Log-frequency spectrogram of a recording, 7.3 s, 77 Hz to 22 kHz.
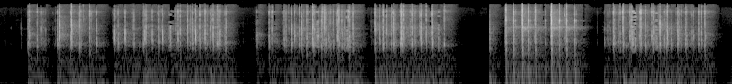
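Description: Mechanical typing on an FL Sports CMK99 keyboard with TTC Goldpink V2 switches: bursts of quick, crisp clacks in dense runs, separated by brief pauses, close and clear with no voices.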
